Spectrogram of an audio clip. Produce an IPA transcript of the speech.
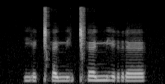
j e˨ ǀʰ ɛ˨ mʲ e˨ ǀʰ ɛ˦ mʲ e˦˨ r ɛ˦

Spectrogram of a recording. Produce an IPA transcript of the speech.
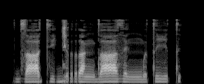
d͡z aː tʲ u ɟ ɯ r a ŋ d aː z e ŋ ŋ͡m ɯ t i t

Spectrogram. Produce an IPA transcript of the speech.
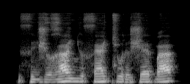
θ i ʒ ɤ ɣ a ʎ ɯ θ æ c u ɾ ɯ ʃ ɛ ɓ a

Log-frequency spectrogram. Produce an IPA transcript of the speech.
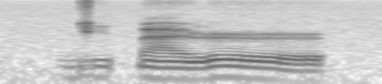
ɡ i ɓ a ɭ ə˞

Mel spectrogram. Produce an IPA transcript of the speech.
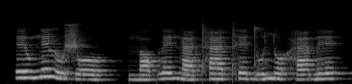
e˧ u̯ ŋ e˦ l u˨ ʒ o˨ | n ɒ˨ b l e˧ ŋ æ˨ tʰ æ˧ tʰ e˧ d u˨˦ ɲ o˧ h æ˧ m e˦

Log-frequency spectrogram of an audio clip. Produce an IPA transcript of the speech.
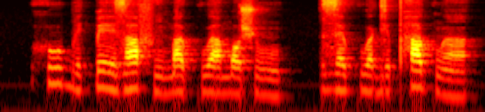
h uː˦ b e˨ k͡p eː˦˨ z a˦ f ĩ˨ m a˦˨ kʷ aː˨ m ɔ˨ ʃ ũ˨ | z ɛ˨ kʷ a˨ ɡ e˨ pʰ a˦ kʷ ã˨

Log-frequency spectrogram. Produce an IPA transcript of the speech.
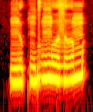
ŋ ʏ kʷ ŋ ɡ u ŋʷ ɤ z ɤ m

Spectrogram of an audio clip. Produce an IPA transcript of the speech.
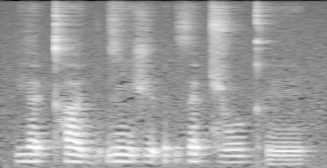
j ɛ˦ ʔ kʰ a˦˨ ɪ̯ b ʊ˦ ʔ z ĩ˦˨ ʃ ɪ˦ ʔ | θ ɛ˦ ʔ t͡ɕ o˦ ʊ̯ kʰ e˨

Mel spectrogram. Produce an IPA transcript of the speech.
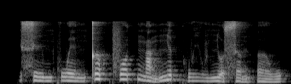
s i˧˩ m k w e˧˩ ŋ t̪ ə˦˥ p̚ f o˦˥ t̚ ŋ a̰˧˨ ŋ ɲ ə˦˥ t̚ h w i̤˨˩ w ɲ o̰˧˨ s ə̰ː˧˨ ŋ ʔ ə˧˩˨ w

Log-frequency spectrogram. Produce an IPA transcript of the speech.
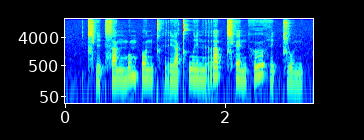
t͡ɕʰ i˨˩ ʔ s a˧ ŋ m o˥˩ m ʔ o˧ n kʰ r i˩˦ a̯ kʰ w i˧ n r a˥˩ t̚ t͡ɕʰ e˧ n h ɯː˥˩ h i˨˩ t̚ t͡ɕ u˧ n

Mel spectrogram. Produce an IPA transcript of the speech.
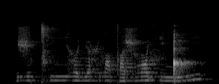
ʒ ɪ ǀʰ iː ɣ ɤ lʲ ɤ x zˤ i tˤ ɛ ʃ l ɔ sʲ ɪ ŋ͡ǃ iː

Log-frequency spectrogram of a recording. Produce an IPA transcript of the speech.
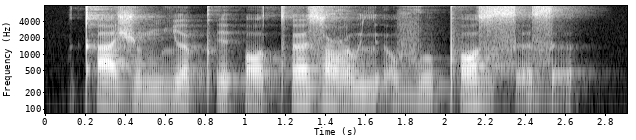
kʼ a˧ ʒ ʏ˧ m ʎ œ˧ pʼ ɪ˧ ʔ ɔ˨ tʼ œ˦ z ʕ u˨ lʲ ɔ̰˧ v u˨ pʼ ɔ˦ z s ə̰˦˨ z ə̰˨

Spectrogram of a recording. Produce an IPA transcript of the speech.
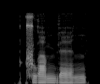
ʈ͡ʂ w ä˥ m ɥ ɛ˧˥ n

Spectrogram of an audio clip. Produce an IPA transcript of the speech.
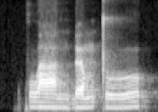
k w a̤˨˩ n ɗ ə˨˦ m t̪ u˨˦

